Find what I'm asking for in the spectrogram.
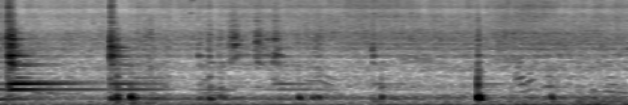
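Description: Ginger and garlic being stir-fried in a pan, with soft spatula scrapes and a faint sizzle, plus one sharper clack near the end, close and fairly quiet with no talking.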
